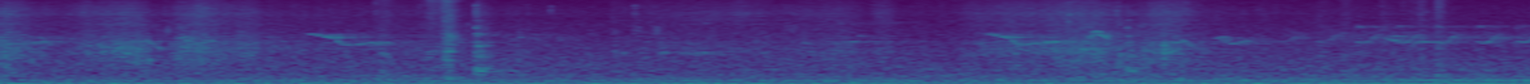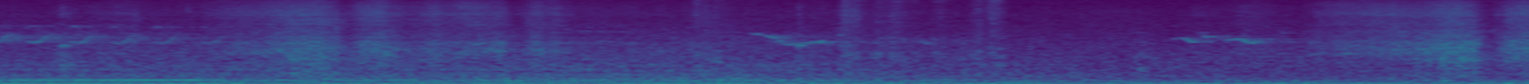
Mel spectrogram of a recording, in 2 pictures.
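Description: Faint outdoor ambience: a few short bird chirps and a brief trill about halfway through, over a steady low rumble.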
